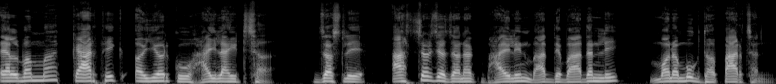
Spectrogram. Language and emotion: Nepali, neutral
